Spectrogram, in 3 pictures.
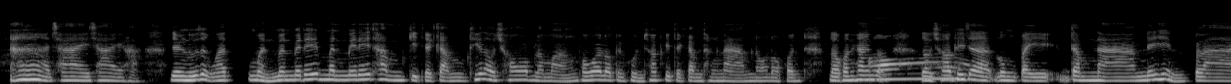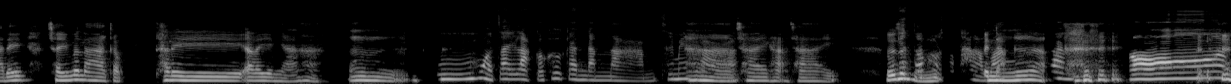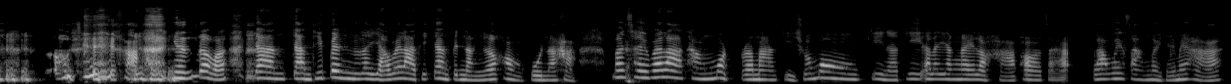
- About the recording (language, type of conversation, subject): Thai, podcast, เล่าเรื่องหนึ่งที่คุณเคยเจอแล้วรู้สึกว่าได้เยียวยาจิตใจให้ฟังหน่อยได้ไหม?
- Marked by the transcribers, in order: drawn out: "อ๋อ"; other background noise; laughing while speaking: "โอเคค่ะ"; laugh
